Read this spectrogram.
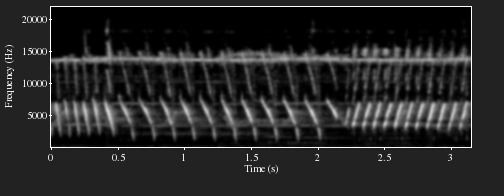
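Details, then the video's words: Singing canary, used to prompt others to sing: a rapid chattering trill of repeated high notes, about eight a second, changing to a sharper, faster roll near the end, over a faint low hum. "Canaries seduce friends to sing!"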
